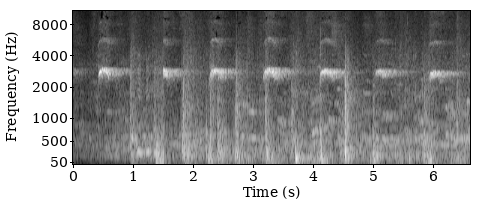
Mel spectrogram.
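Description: A marching band's drums beat a steady rhythm.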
